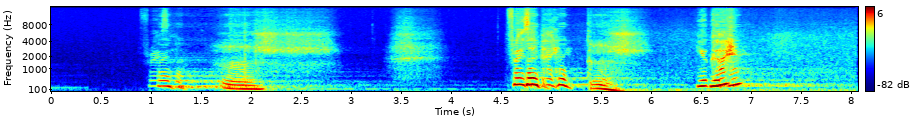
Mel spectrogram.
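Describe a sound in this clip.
A young woman speaks quietly and tensely, close by.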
